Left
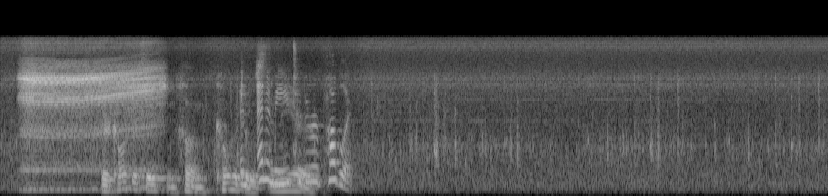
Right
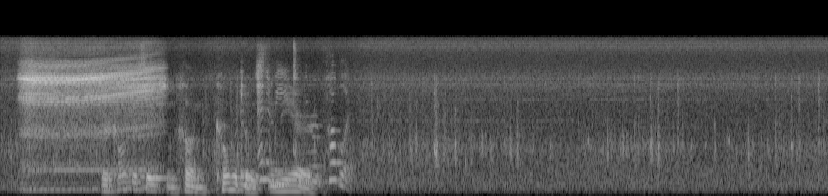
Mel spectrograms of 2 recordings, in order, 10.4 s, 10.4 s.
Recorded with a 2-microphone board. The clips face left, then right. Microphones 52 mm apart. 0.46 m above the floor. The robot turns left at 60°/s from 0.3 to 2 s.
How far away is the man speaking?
About 1.5 m.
